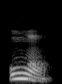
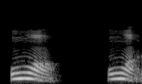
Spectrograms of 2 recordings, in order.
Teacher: খানিকটা নাকিস্বর। এটা হলো নাসিক্য ধ্বনি। অল্প প্রাণ বা মহাপ্রাণ ধ্বনির মতো না, এটা হলো নাসিক্য ধ্বনি।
